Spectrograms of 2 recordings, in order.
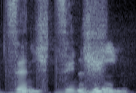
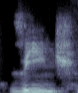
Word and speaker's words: Zinj: How do you pronounce that anyway? Zench? Zinj.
